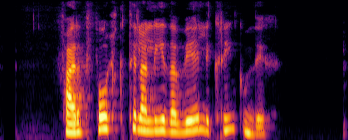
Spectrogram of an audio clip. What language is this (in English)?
Icelandic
